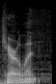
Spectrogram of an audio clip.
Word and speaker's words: Caroline: Even though it's pronounced Carolyn.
